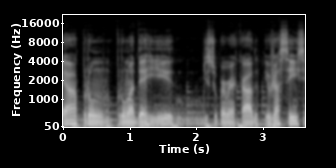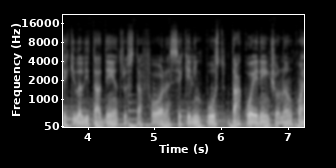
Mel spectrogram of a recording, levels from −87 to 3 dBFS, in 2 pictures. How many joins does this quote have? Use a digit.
1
